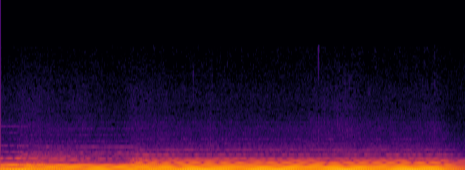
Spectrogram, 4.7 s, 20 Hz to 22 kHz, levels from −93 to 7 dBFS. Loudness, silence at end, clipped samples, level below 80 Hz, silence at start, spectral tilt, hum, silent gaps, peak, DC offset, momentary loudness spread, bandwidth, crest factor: -18 LUFS; 0 s; under 0.1%; -30 dBFS; 0 s; -12.5 dB/octave; none; none; -6 dBFS; under 0.1%; 5 LU; 2.9 kHz; 12 dB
